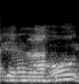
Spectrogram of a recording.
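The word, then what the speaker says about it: إِنَّهُ: Ya, kemudian ada innahu itu gunnah. Innahu nunnya ditahan karena gunnah. Innahu.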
